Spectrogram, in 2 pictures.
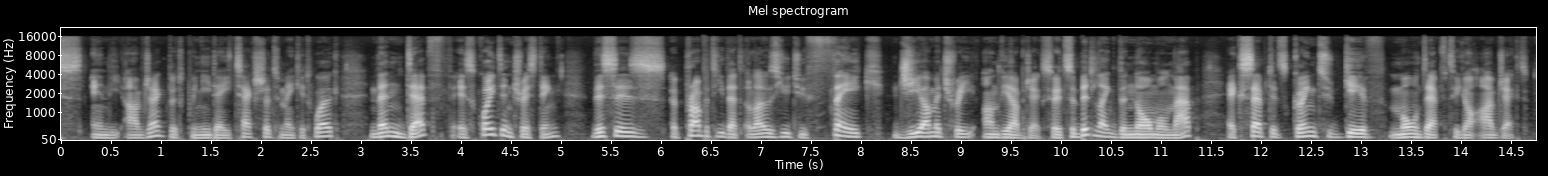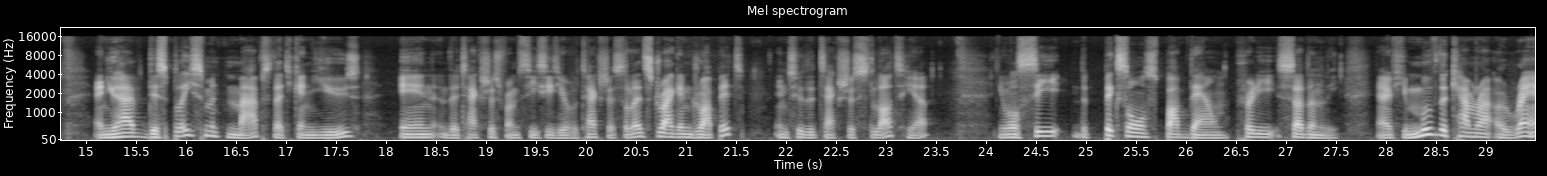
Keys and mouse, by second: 1.7 click, 3.8 click, 6.1 click, 15.8-16.8 drag, 17.2 click, 21.4-24.4 drag, 29.1-29.4 middle drag.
